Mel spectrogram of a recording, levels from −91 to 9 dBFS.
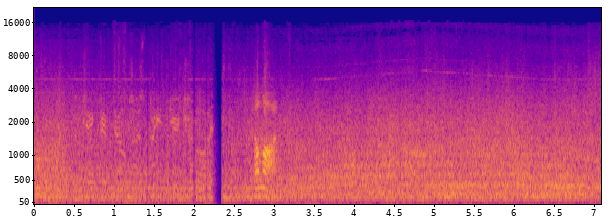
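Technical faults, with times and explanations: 1.35–2.36 s: repeated stalls (stutter). Within this second the playback halts 16 times as packets arrive late and the jitter buffer keeps running dry. At each stall the receiver holds the last sound and extends it, fading it during the longer holds, the longest being 114 ms. These fills add up to 282 ms, about 28% of the stretch. No audio is lost, but the passage drags and stutters.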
